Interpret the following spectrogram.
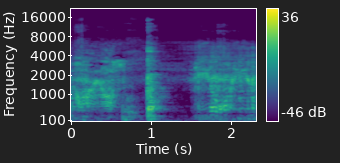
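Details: Cobra 25 LTD WX CB radio on a weather band, before cleaning: scratchy crackling static in bursts with a sharp crack from a dirty volume pot.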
